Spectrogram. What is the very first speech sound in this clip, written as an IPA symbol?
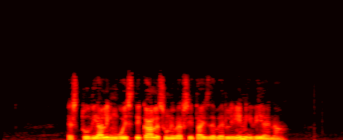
e̞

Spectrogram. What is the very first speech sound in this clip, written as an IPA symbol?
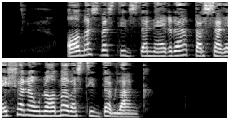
ɔ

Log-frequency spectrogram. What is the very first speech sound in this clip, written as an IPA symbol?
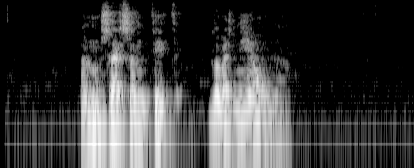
ə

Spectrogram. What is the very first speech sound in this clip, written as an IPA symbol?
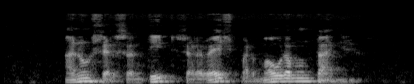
ə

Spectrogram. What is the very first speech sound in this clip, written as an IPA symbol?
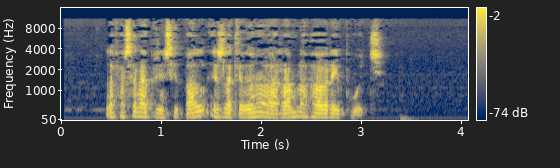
l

